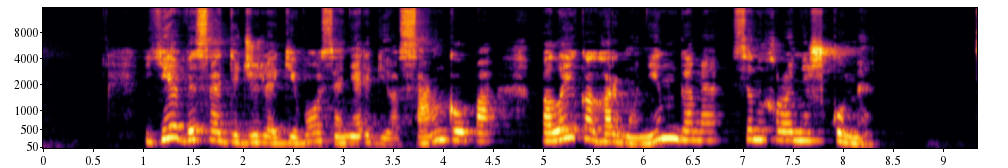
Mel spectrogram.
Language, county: Lithuanian, Utena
